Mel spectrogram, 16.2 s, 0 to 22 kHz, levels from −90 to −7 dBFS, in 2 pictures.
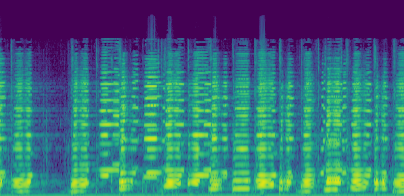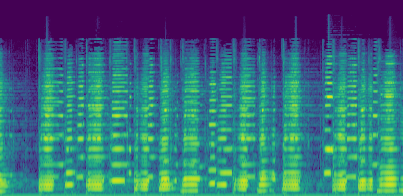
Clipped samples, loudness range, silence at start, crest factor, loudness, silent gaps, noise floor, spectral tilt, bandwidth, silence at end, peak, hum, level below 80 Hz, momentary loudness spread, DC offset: under 0.1%; 2 LU; 0 s; 16 dB; -15 LUFS; none; -45 dBFS; -4 dB/octave; 10 kHz; 0 s; 0 dBFS; none; -50 dBFS; 7 LU; 1%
